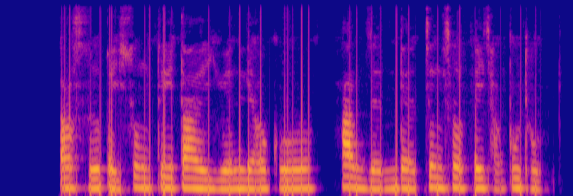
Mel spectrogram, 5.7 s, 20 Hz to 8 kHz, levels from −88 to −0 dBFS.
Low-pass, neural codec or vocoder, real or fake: 7.2 kHz; none; real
